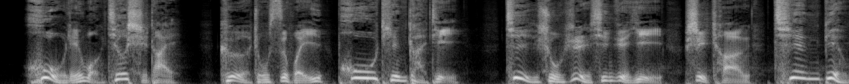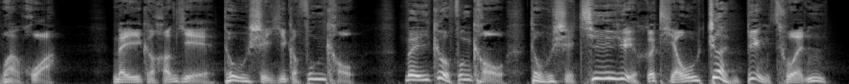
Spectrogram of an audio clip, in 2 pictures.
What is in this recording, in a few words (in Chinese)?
男 解说词 互联网协会宣传片解说词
